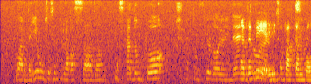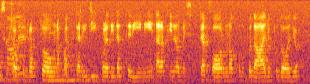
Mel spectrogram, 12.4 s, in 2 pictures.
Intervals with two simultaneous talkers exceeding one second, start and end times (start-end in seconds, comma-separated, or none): 4.8-8.2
